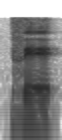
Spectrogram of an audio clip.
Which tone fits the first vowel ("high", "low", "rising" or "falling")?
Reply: low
